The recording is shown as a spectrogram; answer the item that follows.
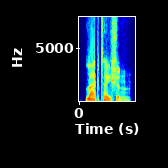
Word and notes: lactation: British English

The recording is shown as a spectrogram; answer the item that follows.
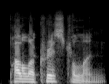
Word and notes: Polycrystalline: American English

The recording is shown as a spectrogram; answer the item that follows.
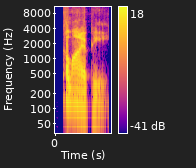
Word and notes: calliope: American English

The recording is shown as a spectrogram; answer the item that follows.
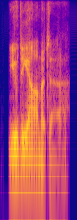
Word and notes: eudiometer: British English

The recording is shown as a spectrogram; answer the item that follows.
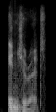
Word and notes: indurate: British English

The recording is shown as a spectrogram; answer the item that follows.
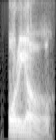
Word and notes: aureole: British English

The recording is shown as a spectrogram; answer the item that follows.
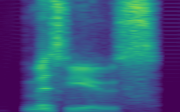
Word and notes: misuse: British English

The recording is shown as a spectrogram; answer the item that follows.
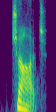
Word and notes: charge: Indian

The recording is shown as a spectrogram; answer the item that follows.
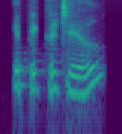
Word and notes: epicotyl: Indian

